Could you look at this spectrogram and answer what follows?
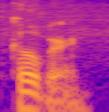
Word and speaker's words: Cockburn: It's spelled Cockburn though, but it's Coburn.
